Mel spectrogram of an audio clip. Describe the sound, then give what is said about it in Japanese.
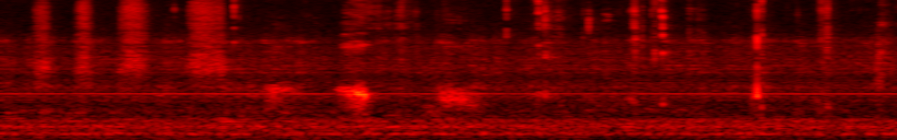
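Soft, quiet biting and chewing of freshly grilled mochi coated in chunky red bean paste, eaten from a sweet red bean soup with gold leaf in Kyoto; a few gentle, moist bites over a faint steady hum. “たっぷり粒あんを絡ませていただきます。”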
